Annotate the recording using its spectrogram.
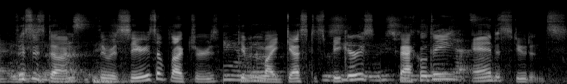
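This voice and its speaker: A man talks at a moderate pace with very wide pitch swings. Background noise is noticeable. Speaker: student TV reporter and anchor. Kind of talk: TV news report.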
